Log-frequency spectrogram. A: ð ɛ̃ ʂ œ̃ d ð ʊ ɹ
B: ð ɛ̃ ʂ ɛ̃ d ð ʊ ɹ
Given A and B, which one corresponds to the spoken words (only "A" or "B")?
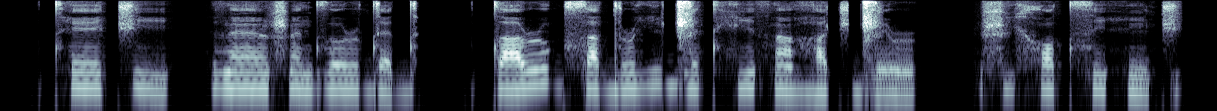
B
